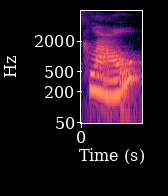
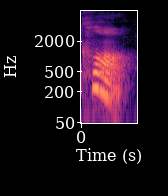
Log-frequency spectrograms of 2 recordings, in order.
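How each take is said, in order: First: The vowel sounds like 'ow' in cow. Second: The vowel sounds like 'aw' in saw. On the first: The speaker calls it wrong. "I heard you guys pronounce it as clow" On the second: The speaker calls it right. "normally you would say it claw"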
